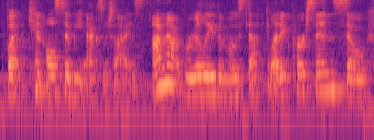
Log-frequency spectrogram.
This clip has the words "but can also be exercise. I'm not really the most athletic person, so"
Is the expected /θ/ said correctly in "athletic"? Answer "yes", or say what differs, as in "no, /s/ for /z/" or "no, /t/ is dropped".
yes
